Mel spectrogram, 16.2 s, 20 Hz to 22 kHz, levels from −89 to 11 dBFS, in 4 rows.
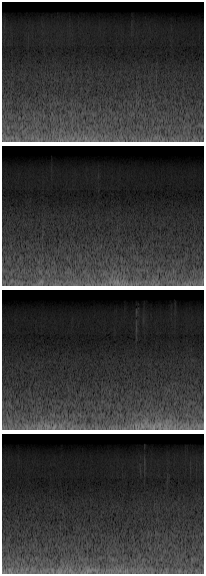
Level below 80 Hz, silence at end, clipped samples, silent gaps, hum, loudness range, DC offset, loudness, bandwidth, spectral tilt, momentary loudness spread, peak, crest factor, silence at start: -46 dBFS; 0 s; under 0.1%; none; none; 4 LU; under 0.1%; -42 LUFS; 16.5 kHz; -5 dB/octave; 5 LU; -24 dBFS; 16 dB; 0 s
